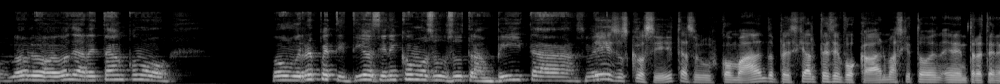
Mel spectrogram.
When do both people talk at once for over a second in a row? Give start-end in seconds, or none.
none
